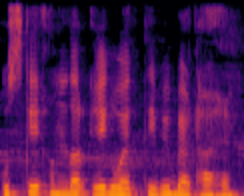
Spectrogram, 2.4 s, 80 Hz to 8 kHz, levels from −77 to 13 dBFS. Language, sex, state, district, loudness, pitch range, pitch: Hindi, female, Uttar Pradesh, Saharanpur, -16 LUFS, 235-250 Hz, 245 Hz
